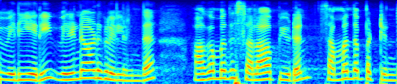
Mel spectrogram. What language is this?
Tamil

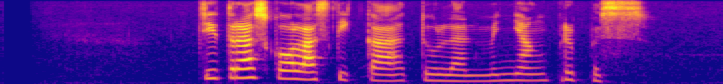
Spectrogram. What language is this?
Javanese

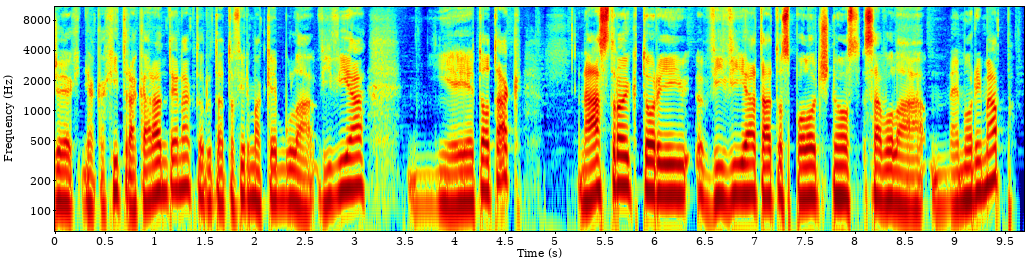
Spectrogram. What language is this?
Slovak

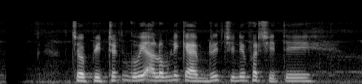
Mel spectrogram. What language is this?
Javanese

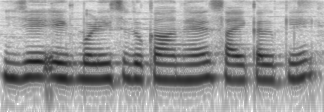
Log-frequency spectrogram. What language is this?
Hindi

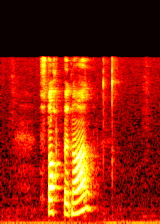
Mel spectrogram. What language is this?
Faroese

